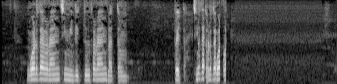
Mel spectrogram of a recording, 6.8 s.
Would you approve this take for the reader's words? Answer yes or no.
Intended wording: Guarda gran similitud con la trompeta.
no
